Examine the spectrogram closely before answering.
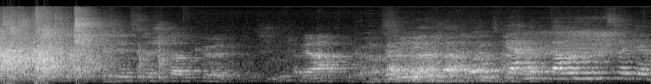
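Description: An elderly man speaks calmly to a crowd in an echoing hall.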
